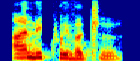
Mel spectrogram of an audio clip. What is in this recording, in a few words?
"Unequivocal", Indian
